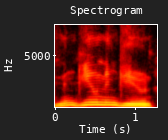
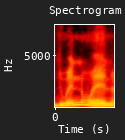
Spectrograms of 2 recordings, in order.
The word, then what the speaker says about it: Nguyen: So Flaws tweeted out, yes, her name is Ningyun, my grade 6 classmate. Nguyen. Wait, what did I say? Nguyen. Oh, yeah, thank you. The G is silent. Her name is Nguyen, my grade 6 classmate that sat in front of me.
